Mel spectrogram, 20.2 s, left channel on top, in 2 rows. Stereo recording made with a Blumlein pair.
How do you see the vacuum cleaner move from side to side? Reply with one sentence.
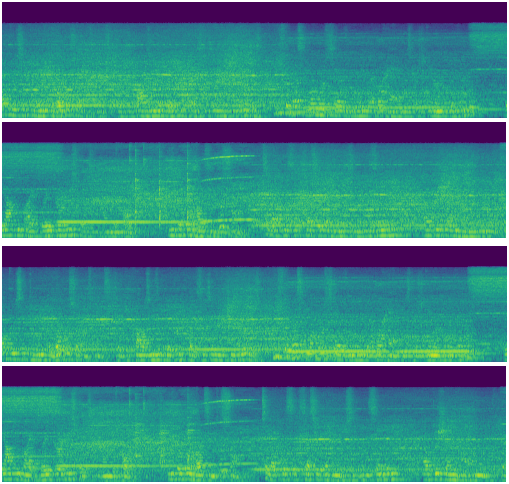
In this clip you hear the vacuum cleaner move from left to right and back again.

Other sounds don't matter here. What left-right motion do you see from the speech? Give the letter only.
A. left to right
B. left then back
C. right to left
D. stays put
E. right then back
D.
